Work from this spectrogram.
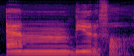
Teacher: you want to link the m to beautiful m beautiful hold that m use your nose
